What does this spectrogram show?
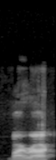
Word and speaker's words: Weyhrauch: or it's my name, Wrock, like Wrock the Boat, but it's spelled the German spelling.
